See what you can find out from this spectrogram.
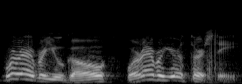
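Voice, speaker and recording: Cheery old-time radio ad guy, super animated, bit husky, dull sound. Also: a little high, normal speed. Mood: upbeat selling. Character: cheerful, easygoing male pitchman in a soft-drink ad. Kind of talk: 1950s radio commercial. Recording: dull old radio recording, faint music.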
